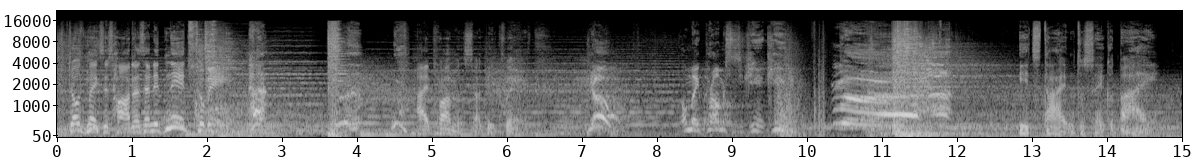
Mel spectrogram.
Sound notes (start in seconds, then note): 2.3 groans; 10.3 groaning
